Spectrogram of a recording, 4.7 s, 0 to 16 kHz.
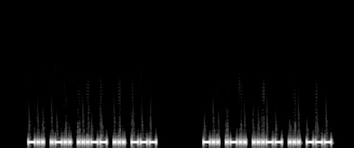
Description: Morse code, heard as a keyed tone, about 40 wpm, 700 Hz. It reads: DL3SO DL3SO
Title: DXCC-100 Call Signs - 5 Characters - Repeated 3x - 40wpm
